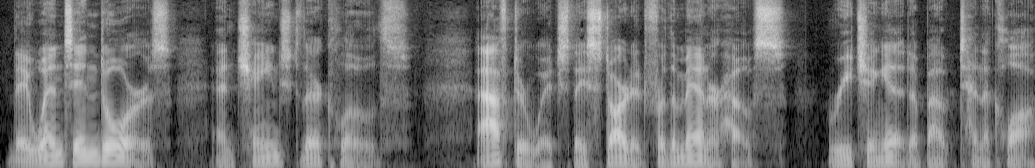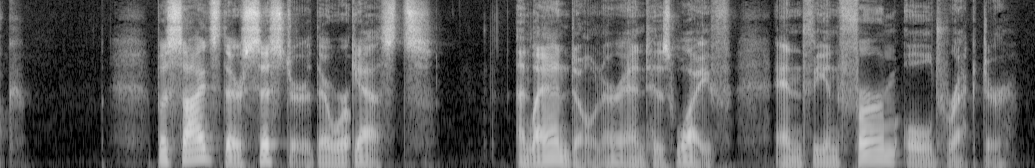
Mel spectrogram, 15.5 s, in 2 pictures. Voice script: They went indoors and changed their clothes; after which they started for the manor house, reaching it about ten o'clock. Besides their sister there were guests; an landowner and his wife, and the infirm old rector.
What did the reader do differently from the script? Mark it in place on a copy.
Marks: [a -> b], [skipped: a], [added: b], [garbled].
They went indoors and changed their clothes; after which they started for the manor house, reaching it about ten o'clock. Besides their sister there were guests; an landowner and his wife, and the infirm old rector.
